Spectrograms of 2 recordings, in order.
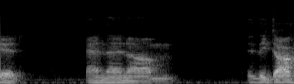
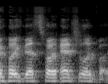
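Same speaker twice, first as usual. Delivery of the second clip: laughing; 8 semitones higher, 7 dB louder than usual. Real, not acted. Laughing at own joke.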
